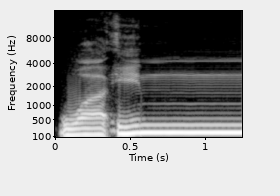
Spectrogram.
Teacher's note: jika ada nun bertasydid, kita harus menahan terlebih dahulu dengan dengungan. Ya, tidak terburu-buru dalam dengungan. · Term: ghunnah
